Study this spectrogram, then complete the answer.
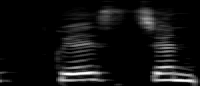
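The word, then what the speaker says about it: question: Rule number 8, pronounce the word ending STION चन with a च sound. अभी मैंने बताया ना कि क्वेश्चन को क्वेश्चन नहीं पढ़ते हैं, उसको क्वेश्चन पढ़ते हैं, क्वेश्चन।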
